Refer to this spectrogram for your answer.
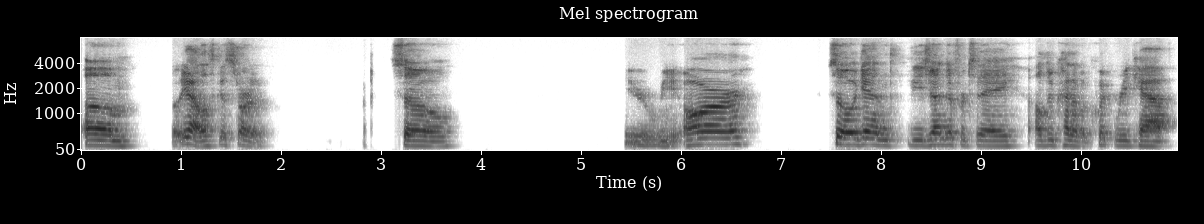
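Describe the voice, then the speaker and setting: A man teaching a class on investing, hoarse from a sore throat, talking in a loose conversational way with plenty of fillers and asides. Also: on the high side, steady tone, takes it slowly, pauses often, roomy sound, lo-fi sound. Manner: loose and conversational, many fillers and tag questions. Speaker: instructor. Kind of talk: lecture on investing.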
